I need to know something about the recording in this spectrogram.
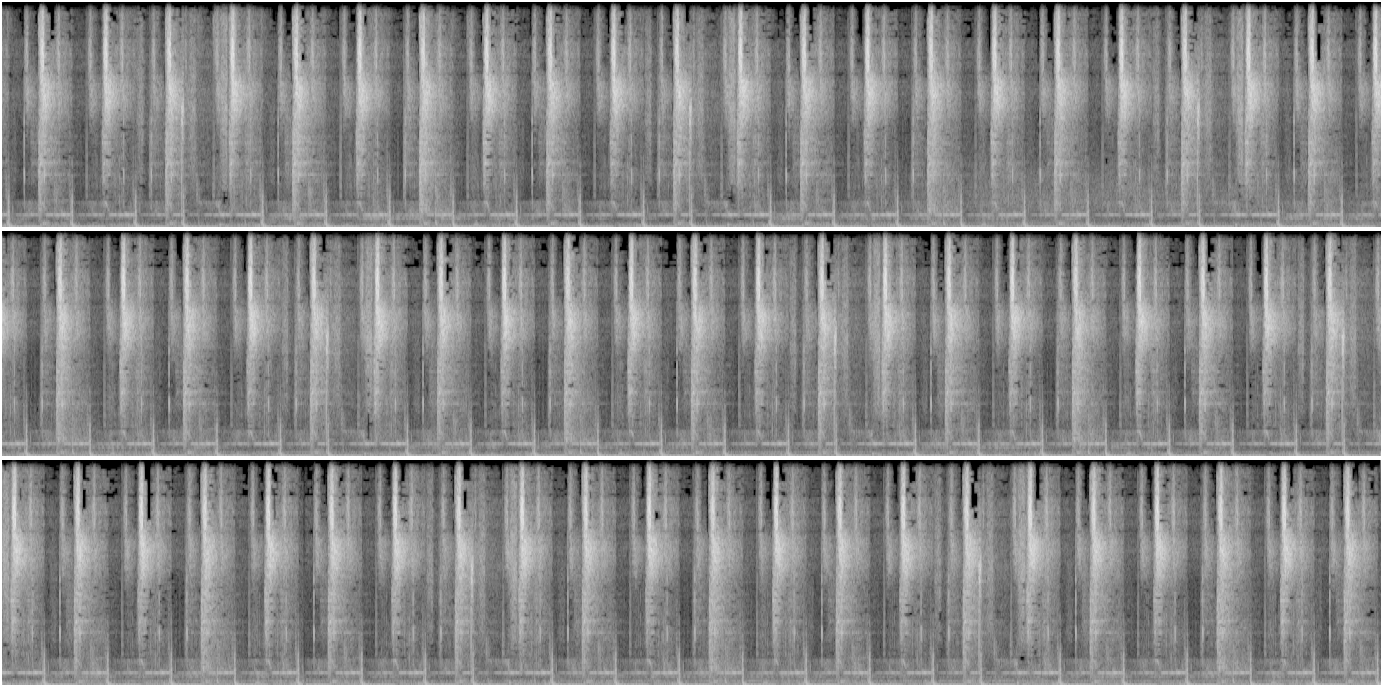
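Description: Hard minimal techno: a pounding four-on-the-floor kick drum a little over two beats a second, with hi-hat ticks on top and a held high synth tone.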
